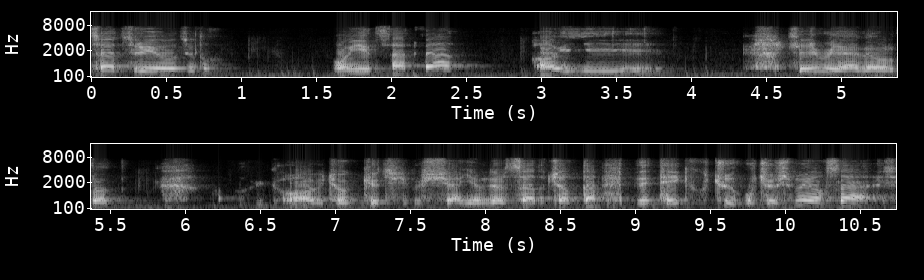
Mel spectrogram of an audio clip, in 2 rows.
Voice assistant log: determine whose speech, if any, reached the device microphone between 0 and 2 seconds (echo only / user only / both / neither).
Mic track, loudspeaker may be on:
echo only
